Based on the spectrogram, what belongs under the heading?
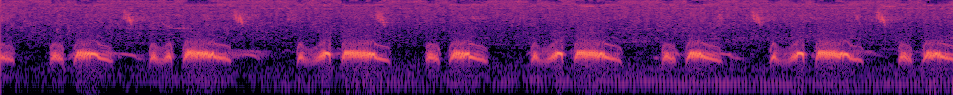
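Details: Spotted dove calling during bird trapping in Ninh Thuận, Vietnam: loud, low, hollow coos in quick two- and three-note phrases with a stressed, falling final note, repeated steadily throughout; faint high bird chirps now and then.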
